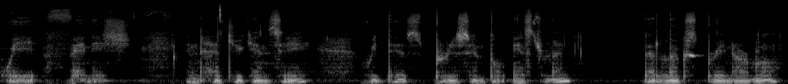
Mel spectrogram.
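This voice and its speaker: Non-native english asmr doctor roleplay, slow breathy whispering, a bit distant from the mic, gentle and reassuring. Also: low voice, wildly swooping pitch. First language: not English. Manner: gentle, reassuring personal attention. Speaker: ASMR performer playing a brain doctor.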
